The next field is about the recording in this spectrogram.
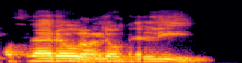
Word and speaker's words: Alfredo Lomelí: Alfredo Lomelí, right? – Am I pronouncing it? Lomelí. Yeah, man. Look, feel free to call me Freddy. It's Alfredo Lomelí. – Alfredo Lomelí.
